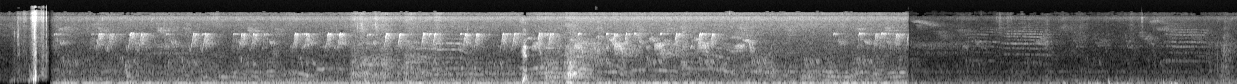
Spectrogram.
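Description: Birds chirping outdoors in many short, repeated calls over a steady low hum. This layer cuts off abruptly about eleven seconds in, and fainter trilling chirps continue after it. A sharp click comes just before the chirping starts.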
